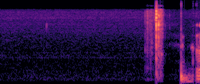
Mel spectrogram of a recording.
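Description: Near silence in a pause of a man's speech, then a short sharp click and his voice starting again near the end.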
